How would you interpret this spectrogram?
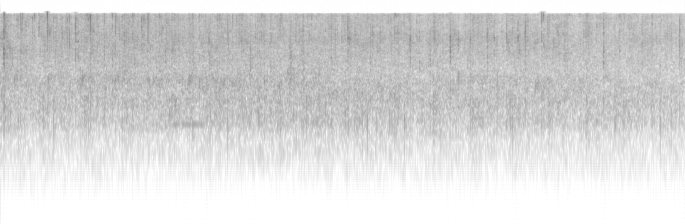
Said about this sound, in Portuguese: Quer aplaudir Jesus? Pode.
